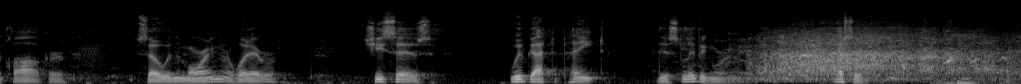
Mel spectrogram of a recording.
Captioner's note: laughter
